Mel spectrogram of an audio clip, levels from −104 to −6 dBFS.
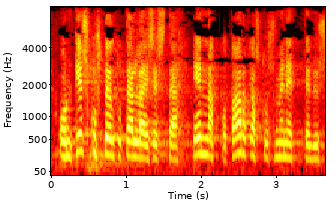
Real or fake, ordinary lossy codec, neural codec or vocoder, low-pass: real; none; none; none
